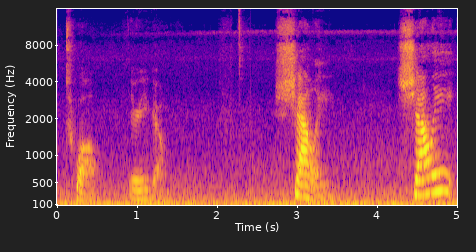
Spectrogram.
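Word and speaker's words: toile: think it's very similar to voil but it's pronounced tual there you go shalley shelly is not pronounced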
